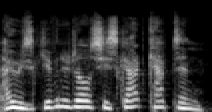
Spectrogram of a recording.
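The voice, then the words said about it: Exaggerated put-on Scottish accent. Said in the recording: “I can't do a James Doohan accent right now... He's Scottish... Stereotypically, offensively Scottish.”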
